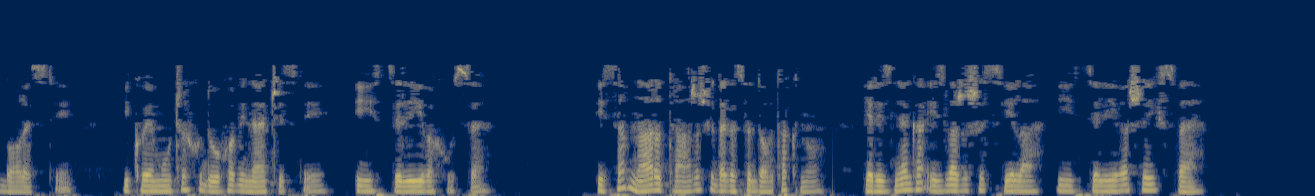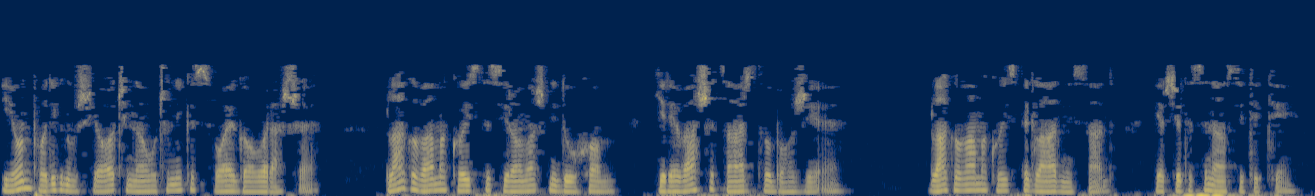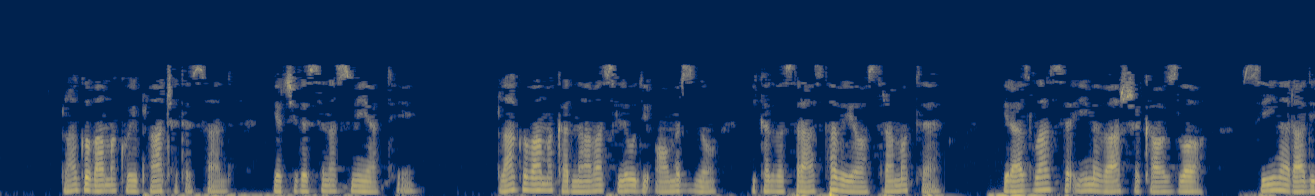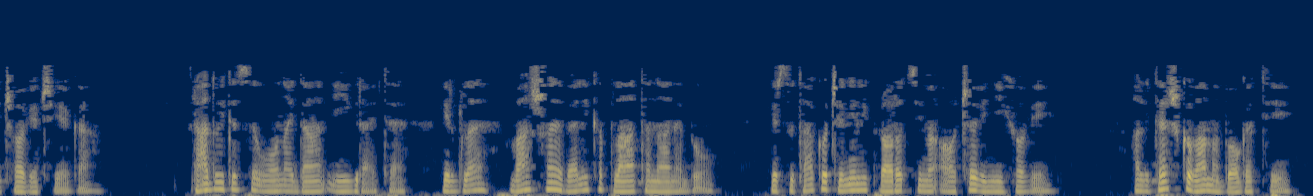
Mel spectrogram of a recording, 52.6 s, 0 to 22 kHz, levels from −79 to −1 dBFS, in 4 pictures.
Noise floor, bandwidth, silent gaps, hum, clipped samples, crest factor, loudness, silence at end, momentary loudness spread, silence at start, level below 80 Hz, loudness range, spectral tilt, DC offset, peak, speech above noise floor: -76 dBFS; 5.8 kHz; none; none; under 0.1%; 22 dB; -25 LUFS; 0.2 s; 11 LU; 0 s; -46 dBFS; 3 LU; -10 dB/octave; under 0.1%; -4 dBFS; 53 dB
